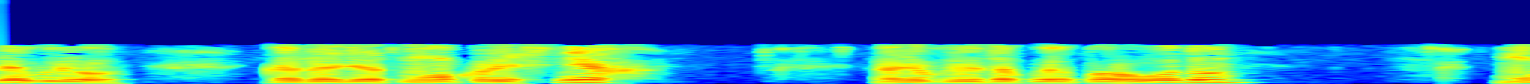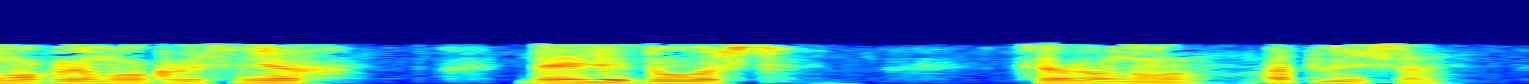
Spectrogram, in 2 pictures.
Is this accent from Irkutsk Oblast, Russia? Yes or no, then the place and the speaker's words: no; Stavropol Krai, Russia; Я родом из Андроповского района. Раньше он был Курсовский район. Захолустье. Там захолустье было.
